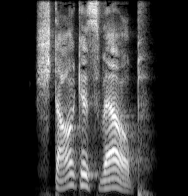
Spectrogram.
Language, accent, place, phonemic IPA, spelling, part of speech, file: German, Germany, Berlin, /ˈʃtaʁkəs vɛʁp/, starkes Verb, noun, De-starkes Verb.ogg
- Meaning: strong verb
